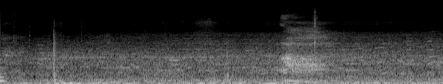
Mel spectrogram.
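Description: Outdoor background noise with a steady low rumble, a single sharp click about half a second in, and a brief breathy exhale-like vocal sound about three seconds in.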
